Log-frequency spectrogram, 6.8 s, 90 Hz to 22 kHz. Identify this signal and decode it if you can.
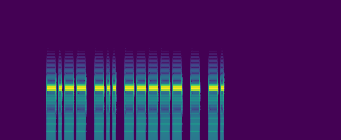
Morse code, heard as a keyed tone, about 20 wpm, 700 Hz. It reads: YD0TN
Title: DXCC-100 Call Signs - 5 Characters - Repeated 3x - 20wpm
